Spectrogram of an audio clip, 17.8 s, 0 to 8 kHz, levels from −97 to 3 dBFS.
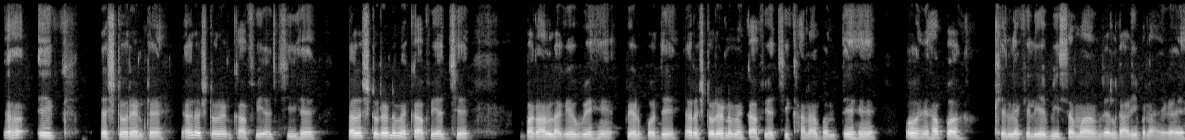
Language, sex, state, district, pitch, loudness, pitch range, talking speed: Hindi, male, Bihar, Araria, 120 Hz, -17 LUFS, 115-130 Hz, 130 wpm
